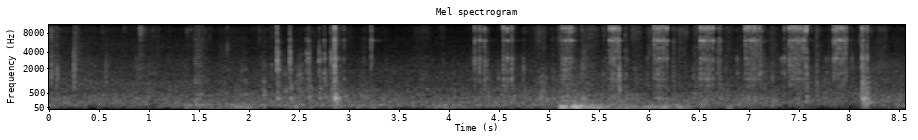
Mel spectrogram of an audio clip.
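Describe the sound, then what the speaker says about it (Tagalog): Ratchet wrench clicking as it loosens the harmonic balancer bolt on an engine, a series of close, sharp ratcheting bursts growing denser toward the end, with no talk. "ganyan lang kasimple pagtatanggal ng tornilyo ng harmonic balancer"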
